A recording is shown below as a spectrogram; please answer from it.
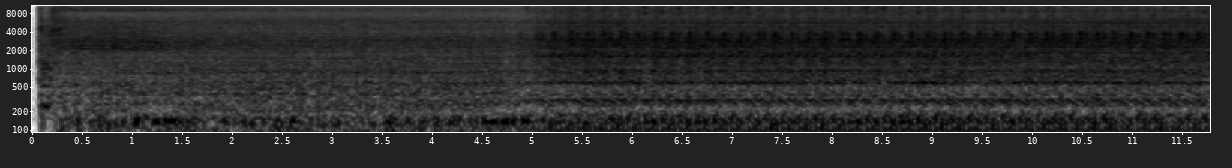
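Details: Toyota FJ40, first start after a full engine rebuild, on water instead of coolant: rough idle with a light, even tapping about three per second above the engine; timing is off, a vacuum hose is missing so it runs very rich, and the lifters need re-adjusting.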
